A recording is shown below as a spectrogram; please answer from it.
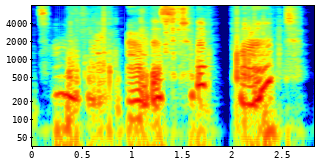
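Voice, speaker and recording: A woman with a raspy voice, chatting casually as she demonstrates a card-making craft and talks while she works. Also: fairly high pitch, very animated, fairly quick, background noise. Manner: chatty, talks while working with hands, self-correcting. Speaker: craft instructor.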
